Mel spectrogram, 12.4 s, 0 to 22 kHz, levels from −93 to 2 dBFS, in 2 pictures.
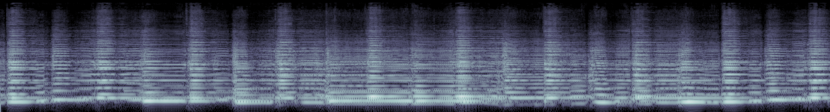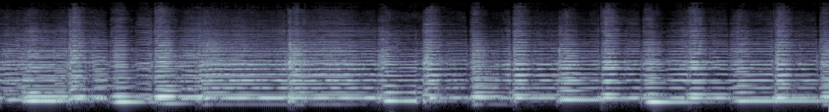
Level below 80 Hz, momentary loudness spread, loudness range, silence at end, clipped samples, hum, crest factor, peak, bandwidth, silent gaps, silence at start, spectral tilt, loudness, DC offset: -88 dBFS; 5 LU; 1 LU; 0 s; under 0.1%; none; 18 dB; -2 dBFS; 17.5 kHz; none; 0 s; -2 dB/octave; -20 LUFS; under 0.1%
